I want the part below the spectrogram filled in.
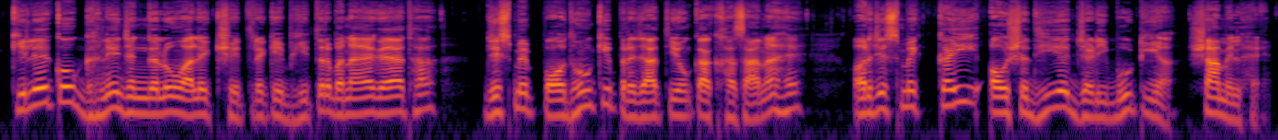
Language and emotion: Hindi, neutral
